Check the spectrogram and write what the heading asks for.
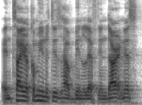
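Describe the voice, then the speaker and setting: Jamaican male host, low-pitched, earnest appeal, casual with fillers. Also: a little fast, a bit bright. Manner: heartfelt, loose with fillers. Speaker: channel host.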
